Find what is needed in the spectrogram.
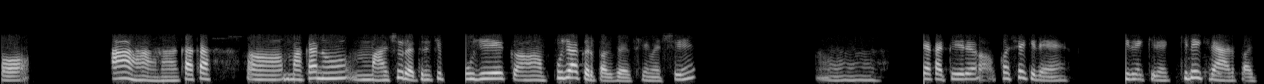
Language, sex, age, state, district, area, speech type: Goan Konkani, female, 45-60, Goa, Ponda, rural, conversation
